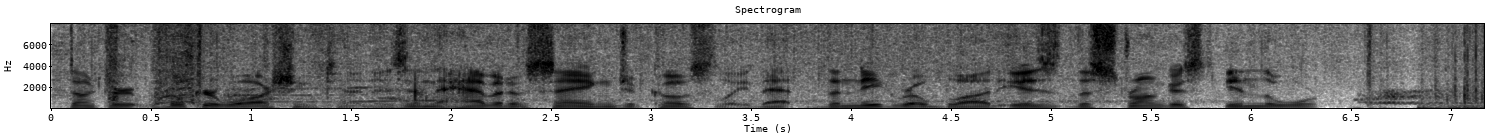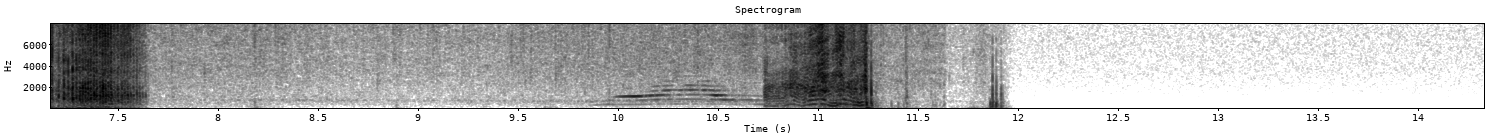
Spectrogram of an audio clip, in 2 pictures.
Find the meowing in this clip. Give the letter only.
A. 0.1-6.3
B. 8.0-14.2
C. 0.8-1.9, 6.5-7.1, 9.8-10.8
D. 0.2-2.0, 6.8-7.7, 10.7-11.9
C.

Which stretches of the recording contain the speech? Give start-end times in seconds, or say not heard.
0.1-6.3.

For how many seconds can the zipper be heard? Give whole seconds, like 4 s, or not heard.
4 s.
